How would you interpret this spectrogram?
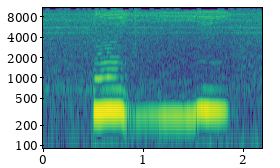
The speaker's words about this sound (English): I can hear another train.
